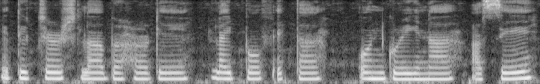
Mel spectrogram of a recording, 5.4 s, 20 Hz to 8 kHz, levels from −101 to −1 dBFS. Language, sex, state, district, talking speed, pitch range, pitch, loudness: Nagamese, female, Nagaland, Kohima, 135 wpm, 210-220 Hz, 215 Hz, -14 LUFS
